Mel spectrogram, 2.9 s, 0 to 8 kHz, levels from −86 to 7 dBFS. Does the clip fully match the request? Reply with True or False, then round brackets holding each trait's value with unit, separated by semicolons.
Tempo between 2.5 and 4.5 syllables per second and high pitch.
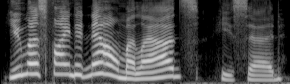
True (3.4 syllables/s; 265 Hz)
